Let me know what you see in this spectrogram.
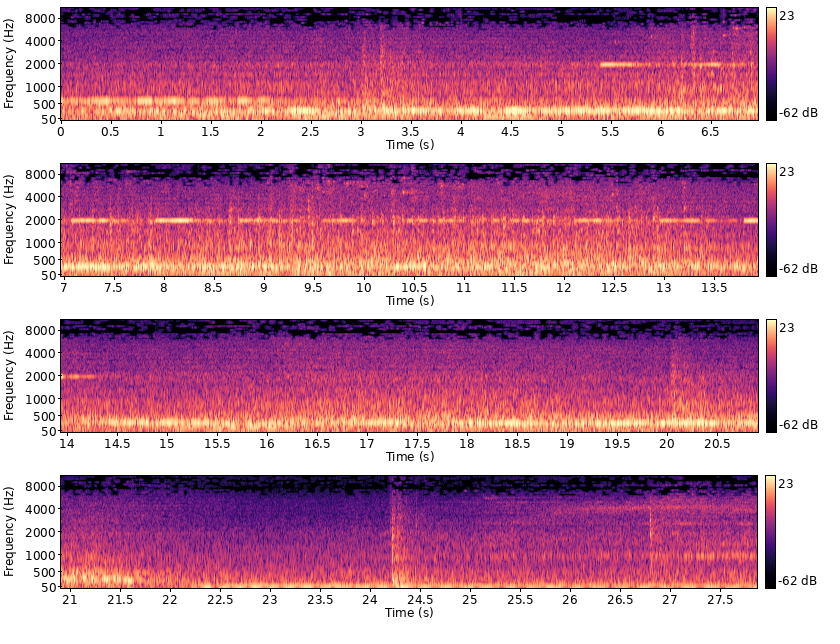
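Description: Excavator engine running with a steady drone, a thin high whine over it for several seconds. About three-quarters of the way in, the sound changes abruptly to a lower, steadier rumble.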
